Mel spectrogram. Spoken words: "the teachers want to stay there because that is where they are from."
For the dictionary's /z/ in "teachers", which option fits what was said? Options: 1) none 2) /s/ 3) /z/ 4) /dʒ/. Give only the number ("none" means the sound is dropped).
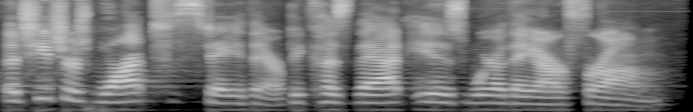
3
